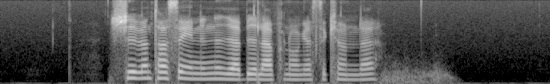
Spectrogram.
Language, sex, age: Swedish, female, 24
